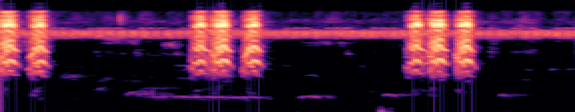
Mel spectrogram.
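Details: Tiny baby common myna born with a weak beak: harsh, buzzy chirps in quick clusters of two or three, separated by pauses, over a steady high insect-like drone.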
